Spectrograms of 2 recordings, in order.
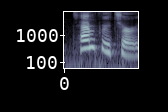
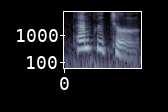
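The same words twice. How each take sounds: No difference in how they are said.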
